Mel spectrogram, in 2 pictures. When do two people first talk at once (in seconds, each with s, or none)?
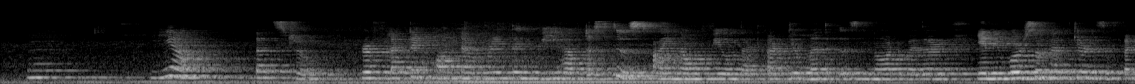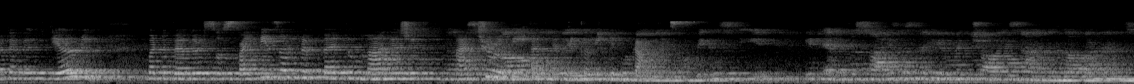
15.8 s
